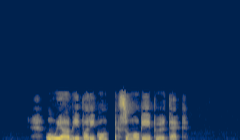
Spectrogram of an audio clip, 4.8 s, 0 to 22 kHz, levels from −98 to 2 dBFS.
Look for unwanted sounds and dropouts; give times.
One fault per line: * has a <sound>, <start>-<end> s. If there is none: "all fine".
* has a dropout, 2.2-2.3 s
